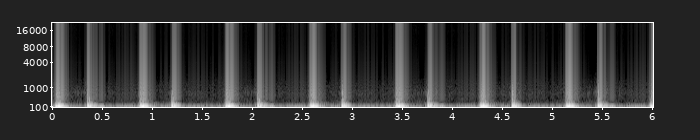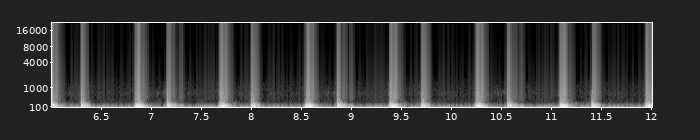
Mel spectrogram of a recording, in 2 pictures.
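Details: ASMR heartbeat recording with ear-cupping, underwater-like muffling: regular lub-dub beats at about 71 per minute, a normal resting rate.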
